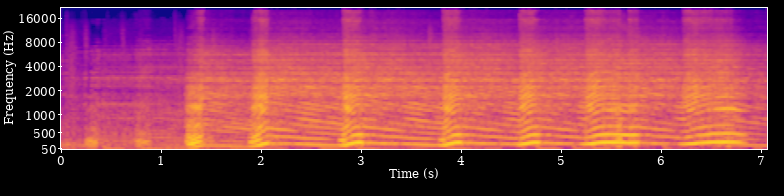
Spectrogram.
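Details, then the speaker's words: Two-stroke motorcycle with a custom longer silencer and forged carbon end cap: sharp revving blips about once a second with a dry metallic rattle underneath from the rattling crankshaft. "Ignore the rattling crankshaft and you can still hear the lovely ripping sounds, even better than before."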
